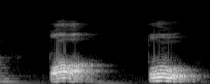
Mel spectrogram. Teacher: അഥവാ തഫ്ഖീമാക്കി നാവിൻ്റെ മധ്യഭാഗം ഉയരുന്ന രൂപത്തിൽ, അഥവാ ഇസ്തിഅലാഇൻ്റെ അക്ഷരമാണ് ത്വാ.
